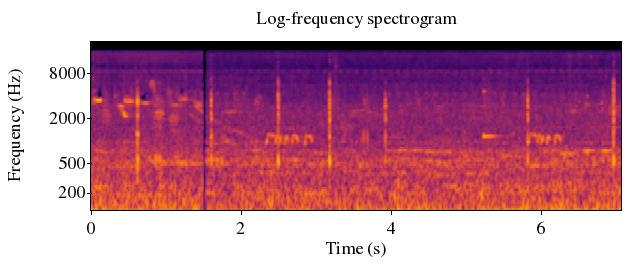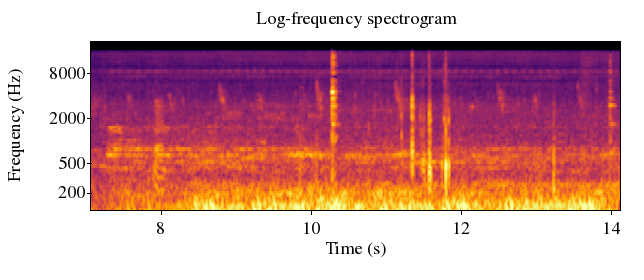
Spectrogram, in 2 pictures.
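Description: A kitchen knife taps now and then on a wooden chopping board as garlic is sliced, with birds calling faintly in the background. From about eight seconds in, a low rumble of wind on the microphone rises. Over it a spoon clinks several times against a jar and bowl as seasoning is scooped out.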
